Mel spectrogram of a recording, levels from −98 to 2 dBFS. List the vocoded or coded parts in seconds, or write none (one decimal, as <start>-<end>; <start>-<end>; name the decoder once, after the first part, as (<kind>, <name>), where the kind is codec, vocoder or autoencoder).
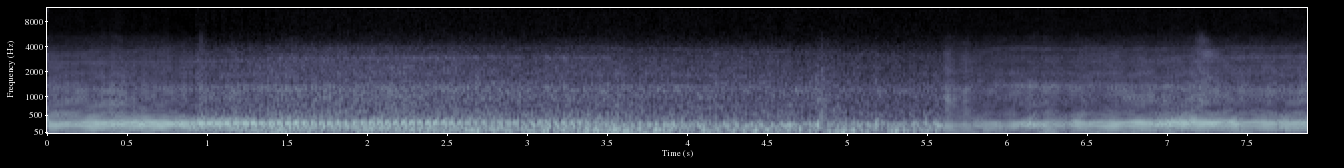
0.0-0.9 (vocoder, Vocos); 5.6-7.9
